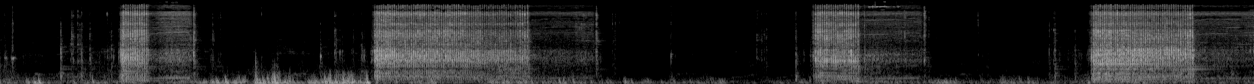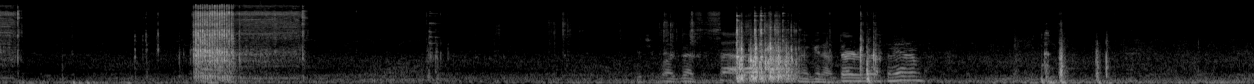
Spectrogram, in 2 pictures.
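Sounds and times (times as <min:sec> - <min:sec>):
impact wrench bursts: 0:01.1 - 0:02.1, 0:03.7 - 0:06.0, 0:08.0 - 0:09.3, 0:10.8 - 0:12.8, 0:14.3 - 0:15.7.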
